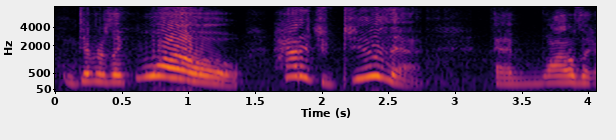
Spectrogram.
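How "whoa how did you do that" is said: high, loud gasp of wonder; amazed Dipper. Retold or imitated. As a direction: burst out amazed. Dipper amazed by solved puzzle.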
